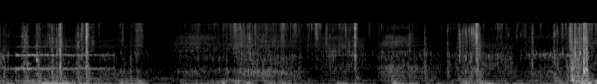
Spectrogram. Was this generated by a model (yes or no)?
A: yes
